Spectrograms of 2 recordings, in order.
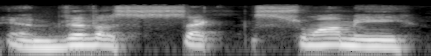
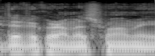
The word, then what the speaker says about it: Vivek Ramaswamy: Elon Musk and Vivek Swamy, I'm mispronouncing his name. Yeah, right, Vivek Ramaswamy, yeah.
